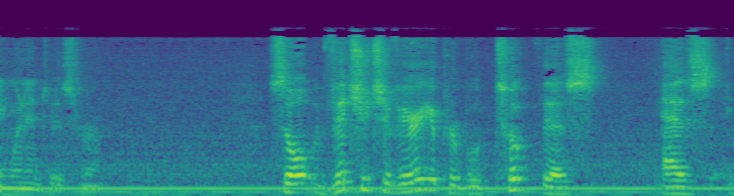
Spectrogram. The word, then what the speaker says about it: Vichitravirya: So, Manjesh, you've asked, so I'm going to spell it for you. Vichitravirya.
